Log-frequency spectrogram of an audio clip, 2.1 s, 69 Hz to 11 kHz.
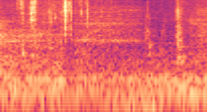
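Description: Low steady hum of a 90 hp outboard motor running at trolling speed, with a few sharp clicks and taps as a freshly caught rainbow trout is handled in a rubber landing net.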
